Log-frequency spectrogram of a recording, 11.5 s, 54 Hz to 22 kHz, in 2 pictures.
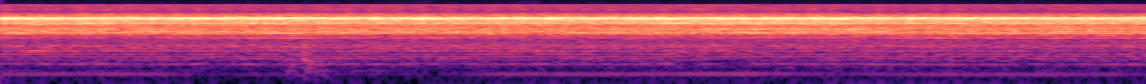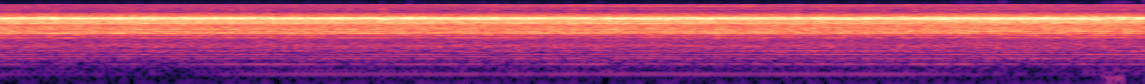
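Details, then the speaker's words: E88 Pro toy drone motor, owner suspects it burned out after repeated failures to start; thin steady high-pitched electric buzz with no spin-up, motor vibrating in place, neither propeller turning. "Tapi sebenarnya apa itu? Keduanya tidak mau berputar. Ini bergetar, teman-teman."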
